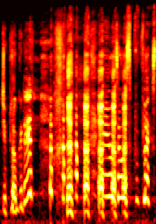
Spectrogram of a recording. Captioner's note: laughing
